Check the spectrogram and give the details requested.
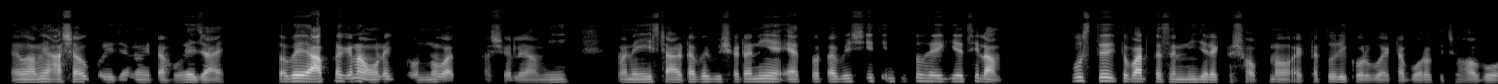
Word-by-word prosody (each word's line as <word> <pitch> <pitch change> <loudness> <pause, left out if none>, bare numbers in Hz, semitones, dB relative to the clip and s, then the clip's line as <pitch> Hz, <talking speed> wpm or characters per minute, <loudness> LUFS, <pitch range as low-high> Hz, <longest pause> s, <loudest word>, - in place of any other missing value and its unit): এবং 120 +1 0
আমি 135 +2 +1
আশাও 125 +2 +2
করি 120 - -6
যেন 110 +1 -10 0.2
এটা 110 - -3
হয়ে 115 +2 0
যায়। 110 +1 0 0.6
তবে 145 +3 +5 0.2
আপনাকে 140 +1 -1
না - - +10
অনেক 125 +1 -2 0.2
ধন্যবাদ। 115 +2 -2 0.3
আসলে 105 0 -7
আমি 110 +2 -10 0.6
মানে 120 +1 -2
এই 125 - 0
স্টার্টআপের 120 +2 0
বিষয়টা 125 - -1
নিয়ে 135 -1 +2 0.2
এতটা 130 +2 -4
বেশি 140 +2 -6
চিন্তিত 140 -2 -15
হয়ে 140 0 +2
গিয়েছিলাম। 140 -3 +2 0.8
বুঝতেই 165 -1 +2
তো - - +1
পারতেছেন 130 -2 +3
নিজের 120 0 -2
একটা - - -16
স্বপ্ন, - - -7 0.3
একটা - - -10
তৈরি 120 0 -2
করব, 110 -1 -4
একটা 105 - -6
বড় 110 +1 -3
কিছু 110 - -19
হব। 105 0 -4
120 Hz, 150 wpm, -26 LUFS, 110-135 Hz, 0.8 s, না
